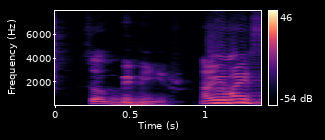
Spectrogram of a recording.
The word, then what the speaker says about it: vivir: Here also, we have to pay attention close attention to pronunciation because it's not vivir, it's vivir. Like in like soft B sound. So vivir.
